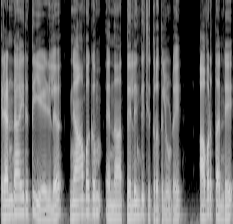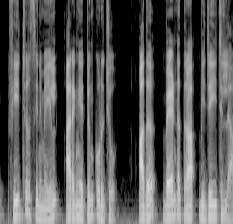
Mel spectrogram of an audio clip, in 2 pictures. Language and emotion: Malayalam, neutral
